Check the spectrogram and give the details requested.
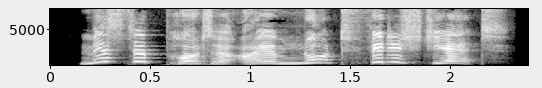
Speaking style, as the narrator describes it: Pomfrey yelled

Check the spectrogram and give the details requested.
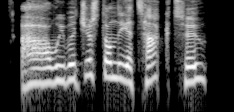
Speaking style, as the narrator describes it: moaned Andy

